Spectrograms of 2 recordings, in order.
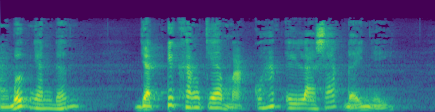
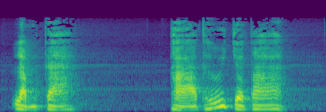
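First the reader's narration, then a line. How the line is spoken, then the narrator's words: Hoarse voice. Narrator (Vietnamese): nàng giọng khàn khàn nói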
